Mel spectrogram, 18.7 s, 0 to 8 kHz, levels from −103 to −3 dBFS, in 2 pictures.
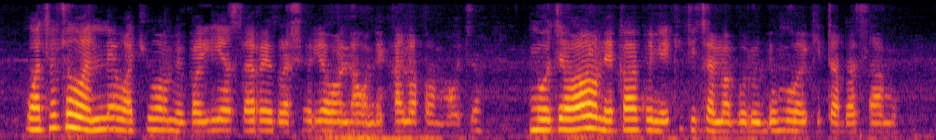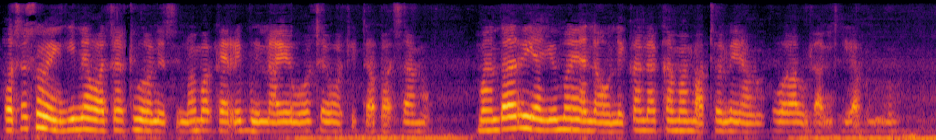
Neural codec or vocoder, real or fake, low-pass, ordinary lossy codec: codec, 16 kHz in and 24 kHz out, 1.1 kbps, FireRedTTS-2 codec; fake; 7.2 kHz; AAC, 32 kbps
